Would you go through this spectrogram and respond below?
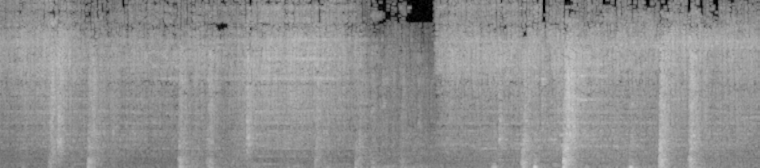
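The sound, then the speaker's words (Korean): A small three-car yellow train starts moving and rolls along at a steady pace through a mountain village countryside with snow-covered fields, its wheels clacking rhythmically over rail joints in repeated clusters, with a constant hiss and rumble underneath and no one talking. “드디어 열차가 출발합니다.”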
